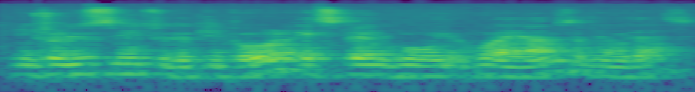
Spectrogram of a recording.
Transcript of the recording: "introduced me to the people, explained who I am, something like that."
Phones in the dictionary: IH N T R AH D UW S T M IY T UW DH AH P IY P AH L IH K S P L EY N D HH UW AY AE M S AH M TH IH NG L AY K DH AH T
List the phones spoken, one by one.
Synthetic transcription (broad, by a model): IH N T R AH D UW S M IY T UW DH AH P IY P AH L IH K S P L EY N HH HH UW AY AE M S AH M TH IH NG W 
